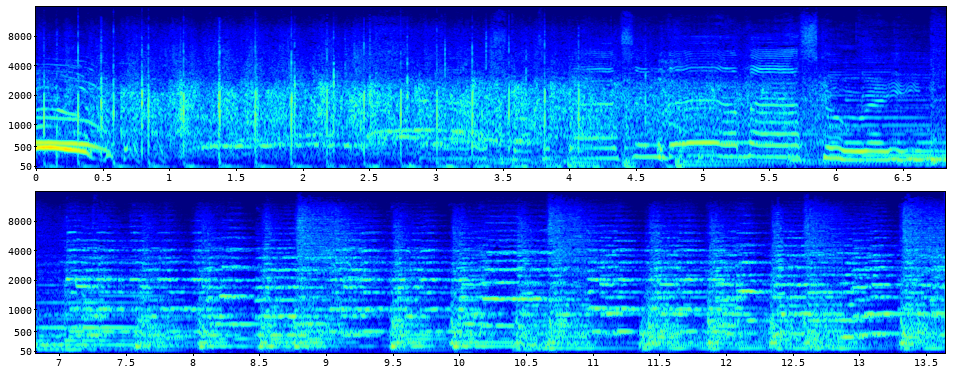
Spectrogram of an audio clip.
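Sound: strong audience applause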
